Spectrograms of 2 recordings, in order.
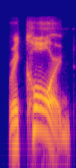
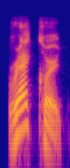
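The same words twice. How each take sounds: First: "record" said re-CORD, second syllable stressed. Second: "record" said REC-ord, first syllable stressed. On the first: Teacher explaining the second word, second-syllable stress on "record". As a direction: lean on the last syllable of "record". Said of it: "the stress is in the second syllable". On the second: Teacher explaining the first word, first-syllable stress on "record". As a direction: hit the first syllable of "record", let the second fall. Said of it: "the stress is in the first syllable". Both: Shown as a demonstration.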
